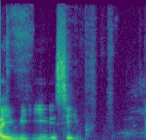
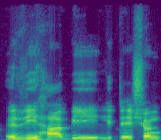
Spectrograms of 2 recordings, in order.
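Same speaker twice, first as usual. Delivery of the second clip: Rehabilitation slowly broken into syllables; much slower than usual. Shown as a demonstration. Teacher sounding out a word for spelling, slow syllables in rehabilitation.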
